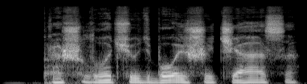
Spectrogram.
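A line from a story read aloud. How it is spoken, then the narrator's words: Sepulchral proclaiming voice. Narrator (Russian): за могильным голосом вещал гид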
